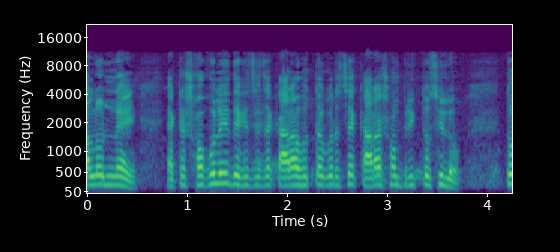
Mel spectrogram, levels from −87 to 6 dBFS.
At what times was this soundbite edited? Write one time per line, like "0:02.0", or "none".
none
